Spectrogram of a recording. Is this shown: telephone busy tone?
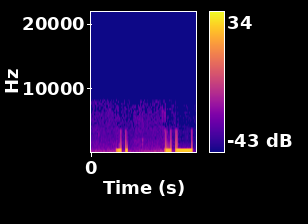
yes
